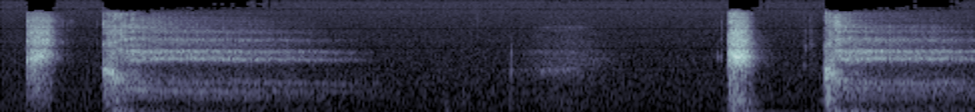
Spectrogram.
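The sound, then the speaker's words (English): A voice imitates a breathing apparatus that breathes for a person, making two rounds of sharp, hissing breaths, each a short burst followed by a longer, fading exhale, with quiet gaps between. “he had, like, a breathing apparatus. So, like, it was something breathing for him.”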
